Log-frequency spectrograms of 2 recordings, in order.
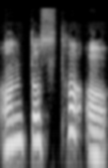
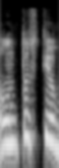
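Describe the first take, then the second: First: The name ends with a 'stha o' sound. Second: The name ends with a 'stiyo' sound. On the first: The speaker calls it right. "এটা হবে অন্তস্থ অ" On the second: The speaker calls it wrong. "আমরা অন্তস্তীয় বলি অনেকে, এটা অন্তস্তীয় হবে না"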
